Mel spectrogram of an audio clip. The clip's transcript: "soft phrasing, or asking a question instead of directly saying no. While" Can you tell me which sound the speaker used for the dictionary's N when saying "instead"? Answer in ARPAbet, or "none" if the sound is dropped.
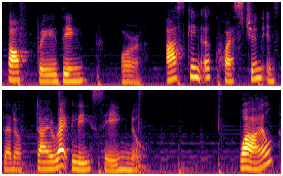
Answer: N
